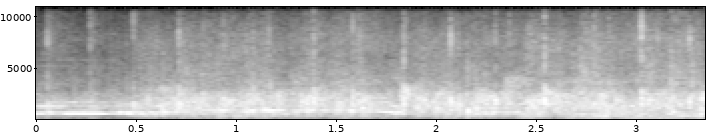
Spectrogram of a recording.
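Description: Loud audience applause at a party gathering in Bolesławiec, many hands clapping in an even, dense burst that holds steady from start to finish, close and with no talk over it.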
